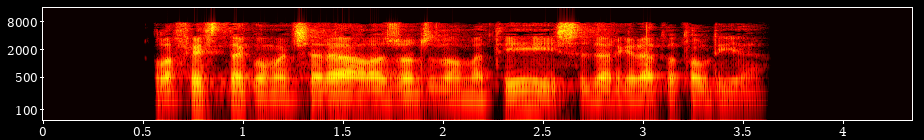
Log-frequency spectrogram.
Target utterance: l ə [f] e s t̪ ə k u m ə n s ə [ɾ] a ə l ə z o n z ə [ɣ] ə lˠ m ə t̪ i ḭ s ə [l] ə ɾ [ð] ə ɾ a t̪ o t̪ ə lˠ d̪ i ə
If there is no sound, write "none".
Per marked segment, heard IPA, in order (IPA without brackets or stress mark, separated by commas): f, ɾ, ð, ʎ, ɣ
